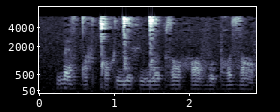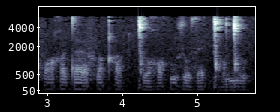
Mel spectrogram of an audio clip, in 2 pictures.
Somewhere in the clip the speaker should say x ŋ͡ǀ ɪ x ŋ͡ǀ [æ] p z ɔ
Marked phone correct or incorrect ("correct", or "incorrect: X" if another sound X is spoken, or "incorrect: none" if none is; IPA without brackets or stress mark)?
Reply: incorrect: ə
